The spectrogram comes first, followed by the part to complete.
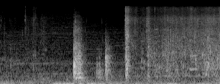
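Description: A shark-bitten snapper carcass thrown overboard hitting the sea: a sharp slap a little under a second in, then a longer splash of water.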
